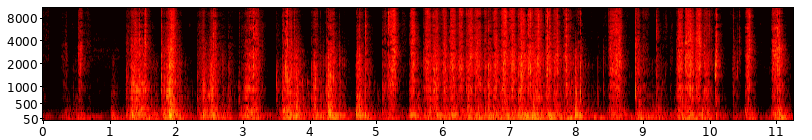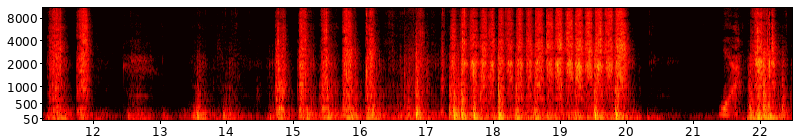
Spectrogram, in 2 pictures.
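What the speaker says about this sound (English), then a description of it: "I want to get a little sandpaper on this real quick." Wooden garden stakes being sanded by hand with sandpaper, a close, rapid series of scratchy rubbing strokes that come in bursts with short pauses, while a person talks over the sanding.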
